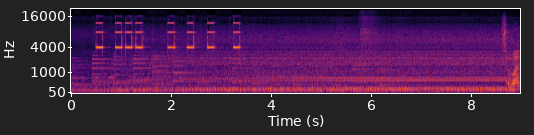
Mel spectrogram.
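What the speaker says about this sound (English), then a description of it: "So let's preheat the oven, the air fryer." An air fryer being preheated, giving a run of short electronic beeps from its control panel near the start, then a steady low hum under background noise.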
